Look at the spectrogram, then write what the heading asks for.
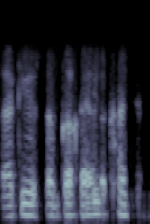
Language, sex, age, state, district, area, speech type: Urdu, male, 18-30, Bihar, Araria, rural, conversation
